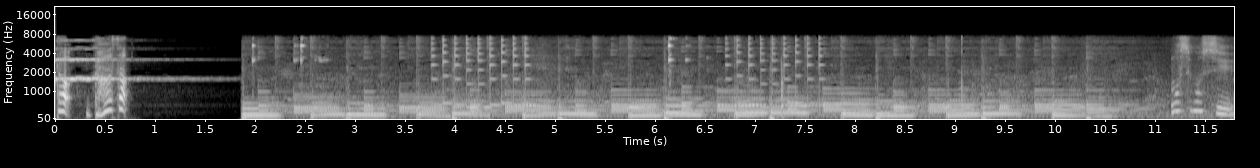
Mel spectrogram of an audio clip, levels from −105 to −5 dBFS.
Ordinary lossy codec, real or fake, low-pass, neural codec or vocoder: none; real; 7.2 kHz; none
